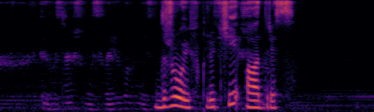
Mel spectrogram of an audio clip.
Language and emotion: Russian, neutral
